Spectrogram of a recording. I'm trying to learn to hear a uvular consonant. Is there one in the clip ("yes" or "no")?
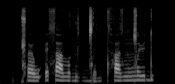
no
